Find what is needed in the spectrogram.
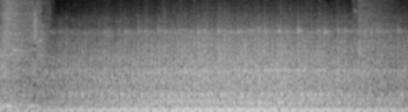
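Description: Heavy truck engine running steadily, a low hum that grows a little louder about a second in.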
